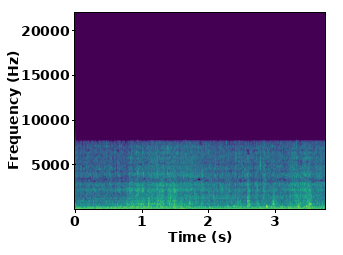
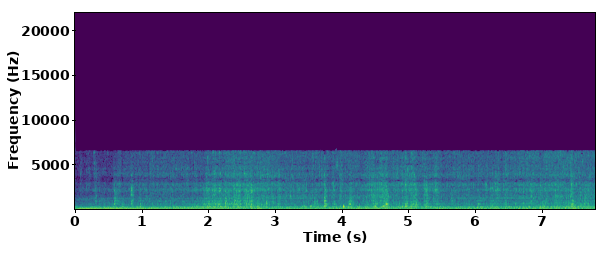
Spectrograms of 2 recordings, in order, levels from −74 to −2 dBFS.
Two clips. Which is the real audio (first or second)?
second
